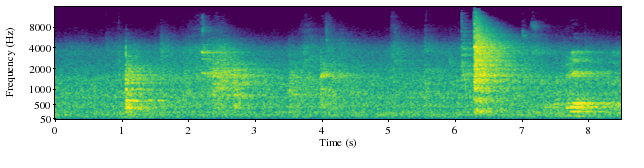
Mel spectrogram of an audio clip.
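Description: Low voices talking in a large, echoing hall. About six seconds in there is one sharp knock that rings out for about a second.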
